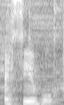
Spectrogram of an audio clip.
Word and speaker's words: Esievo: Esievo.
